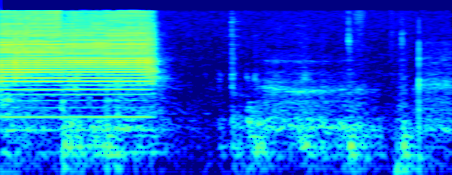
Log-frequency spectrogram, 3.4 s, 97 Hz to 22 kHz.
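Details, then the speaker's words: 1980 Dodge W200 restoration with Magnum 5.9L, new aluminum radiator, first electrical power-up with ignition on: steady high-pitched electrical buzz for about a second, then cuts out; the cooling fan never spins, fault not yet traced. "Does the fan work? No. Oh! Let's try it now. Nope."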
